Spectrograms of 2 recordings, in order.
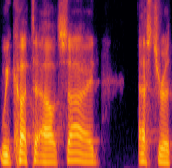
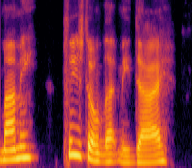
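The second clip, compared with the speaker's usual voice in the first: put-on swooping, sing-song, pleading child voice; 3 semitones higher, 3 dB louder than usual. Retelling a film scene where a character pleads in a child voice: Esther's child voice. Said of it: "the child voice she was using".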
